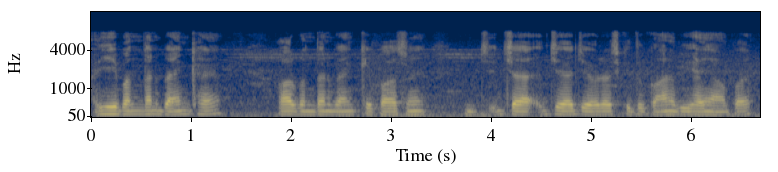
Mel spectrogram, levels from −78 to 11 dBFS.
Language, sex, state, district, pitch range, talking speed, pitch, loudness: Hindi, male, Uttar Pradesh, Muzaffarnagar, 110-115 Hz, 170 wpm, 115 Hz, -18 LUFS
